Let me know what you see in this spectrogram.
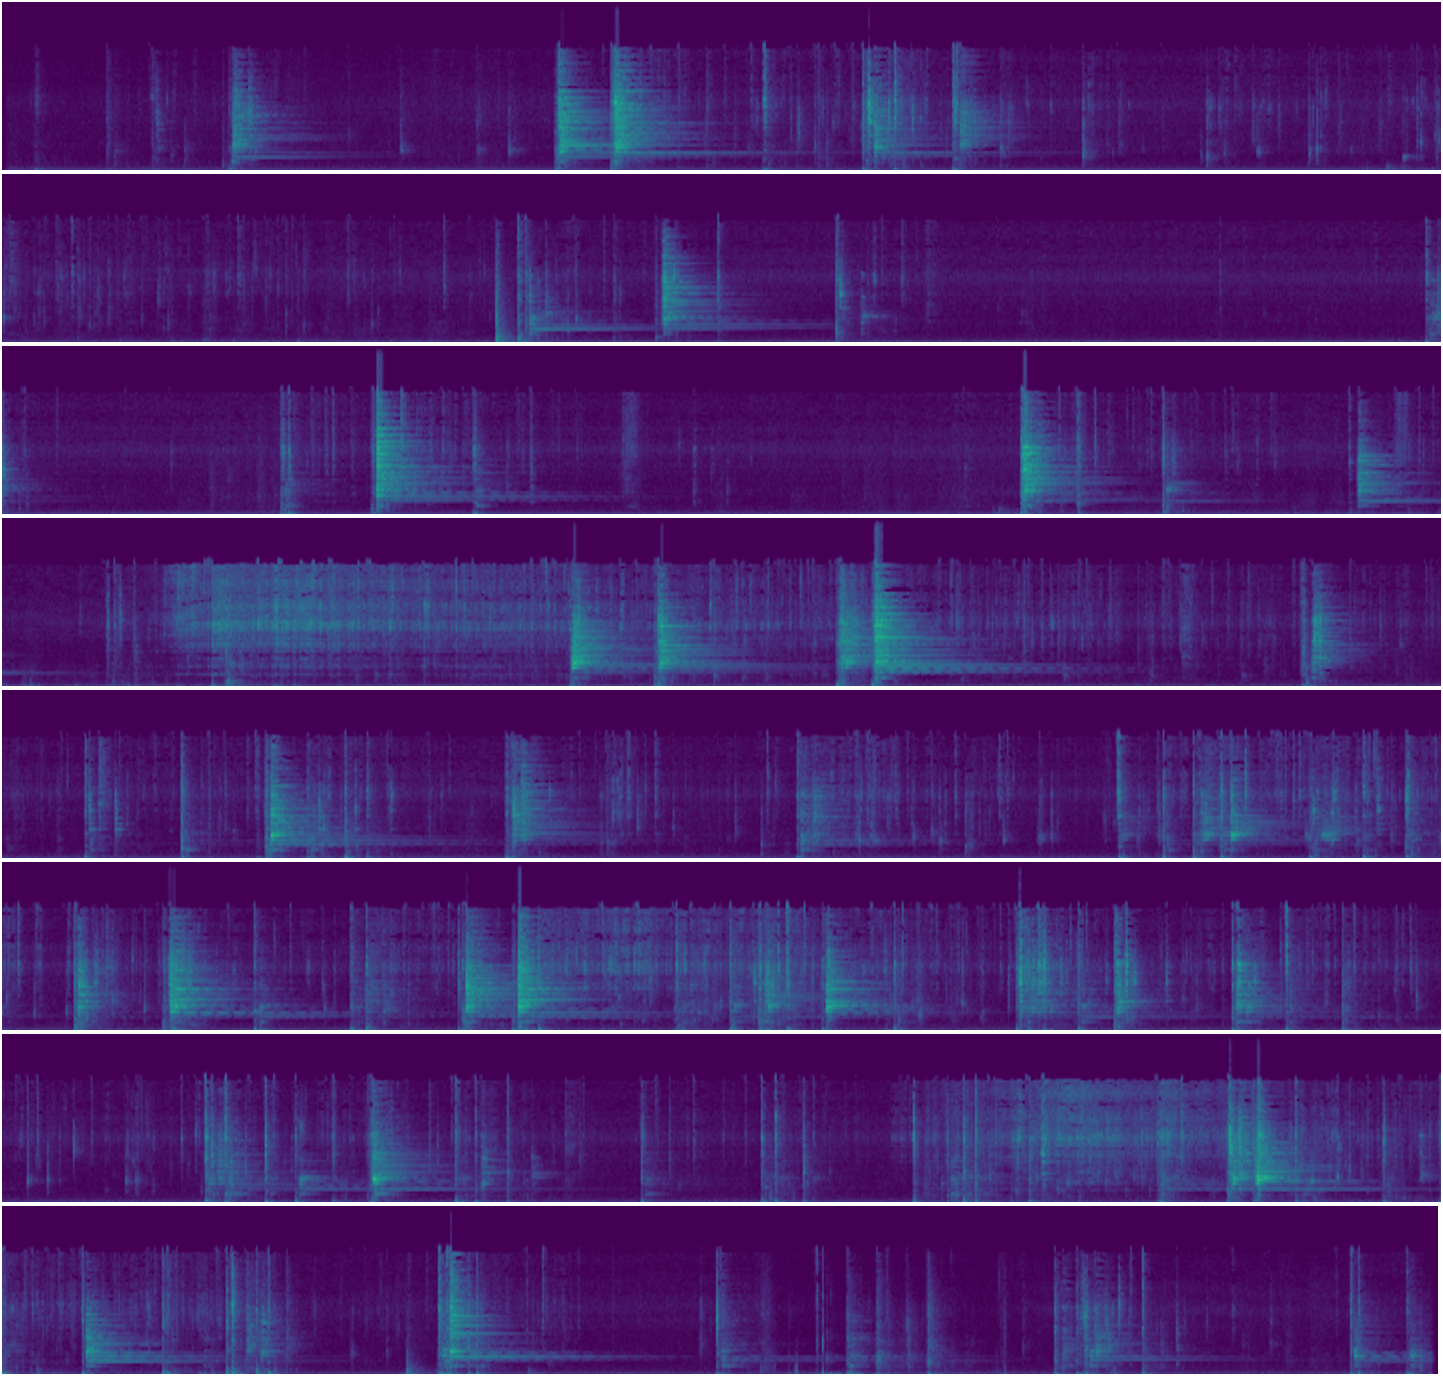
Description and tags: popping popcorn the old fashioned way (stove top) in a pitched pan
field-recording, metalic, percussive, popcorn, sizzle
